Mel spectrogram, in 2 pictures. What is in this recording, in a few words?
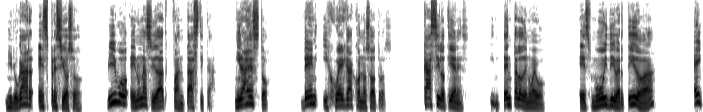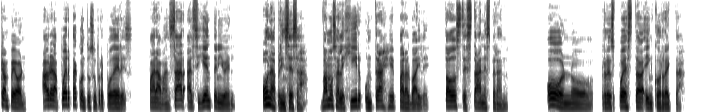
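Spanish male children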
